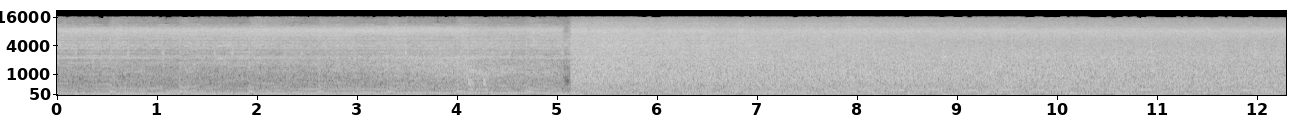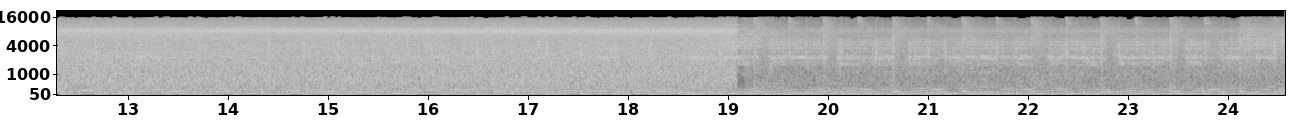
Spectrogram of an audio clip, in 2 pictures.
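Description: Background music, with the rush of whitewater rapids coming in abruptly about five seconds in and cutting off abruptly about nineteen seconds in; the rushing water is the loudest part while it lasts.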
